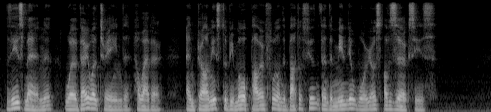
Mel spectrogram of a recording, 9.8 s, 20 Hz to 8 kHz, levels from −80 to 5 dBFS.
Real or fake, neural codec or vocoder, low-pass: real; none; 7.2 kHz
